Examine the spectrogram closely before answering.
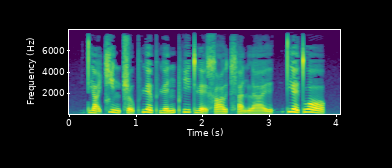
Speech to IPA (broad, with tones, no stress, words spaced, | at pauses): t̪jä̰˨˩t͡ɕi˥˨nʈ͡ʂɤ̰˨˩ pʰɥɛ˥˨pʰɥɛ˨˦npʰi˦t̪ɥɛ̰˨˩ xɑ˨˦ʊ̯t͡sʰa̰˨˩nla˨˦ɪ̯ | t̪jɛ˥˨t̪wɔ˥˨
